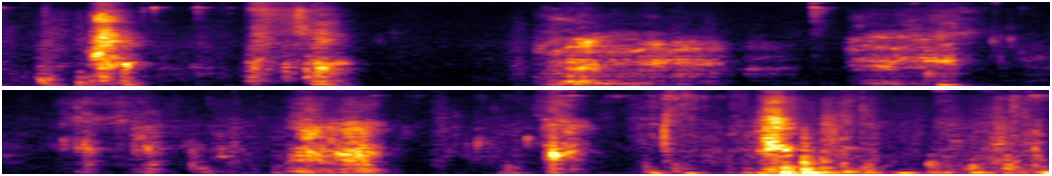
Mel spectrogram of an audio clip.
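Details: Monty, a Golden Retriever, play fighting at home with Eric, a Labrador: drawn-out throaty growls lasting about a second each, broken by brief pauses, building to a louder growling, barking flurry toward the end.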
